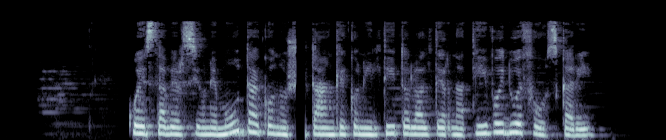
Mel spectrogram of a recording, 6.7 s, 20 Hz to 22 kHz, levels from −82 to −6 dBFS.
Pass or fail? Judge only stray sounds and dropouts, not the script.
fail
